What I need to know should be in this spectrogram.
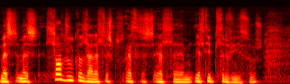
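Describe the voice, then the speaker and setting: A man talks with a dark, mellow, somewhat breathy tone and lively intonation. The recording is very clean with a silent background and a dry, close sound without echo. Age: 40s. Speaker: economist. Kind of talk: panel discussion.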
